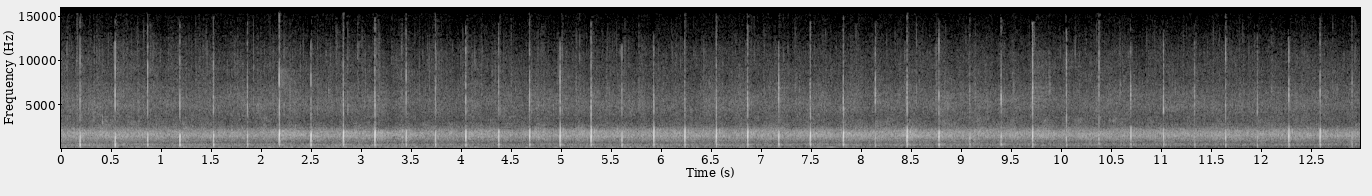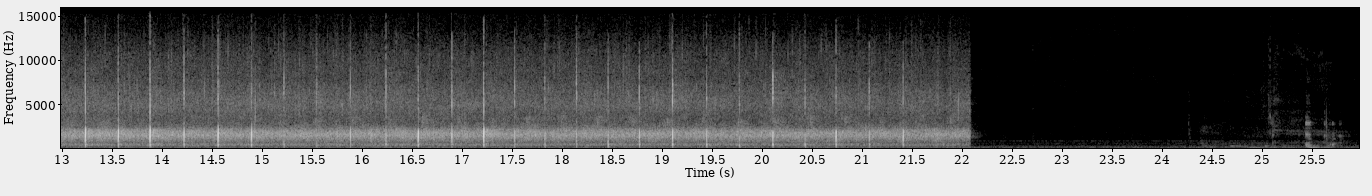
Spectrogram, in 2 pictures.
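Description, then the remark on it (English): A crowd applauds steadily for about twenty seconds, dense clapping at a fairly loud level, then it cuts off abruptly into near silence. “Put the round of applause going for Stuart Kelly”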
